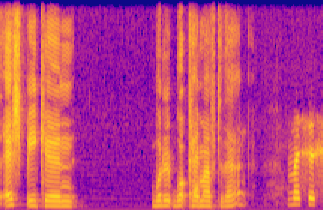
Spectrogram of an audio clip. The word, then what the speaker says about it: Bechan: new zealand candidate 2021 so ash and it's pronounced beacon b c h a n yeah but it's about with h right and and you've and it's ash beacon what came after that mrs universe right 10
